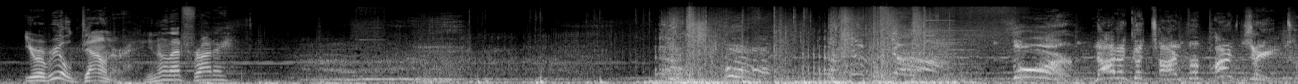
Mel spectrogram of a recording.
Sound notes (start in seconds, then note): 3.5 creatures growl; 6.4 grunts; 6.4 roars; 9.2 grunts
